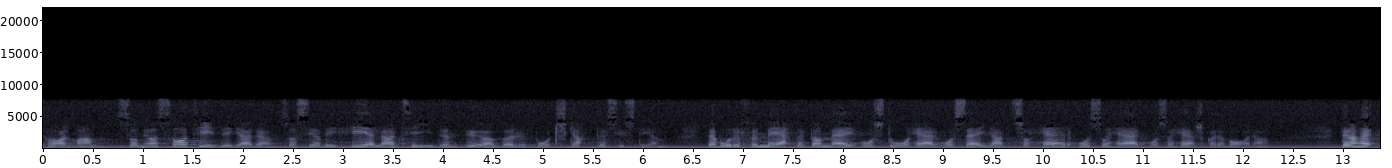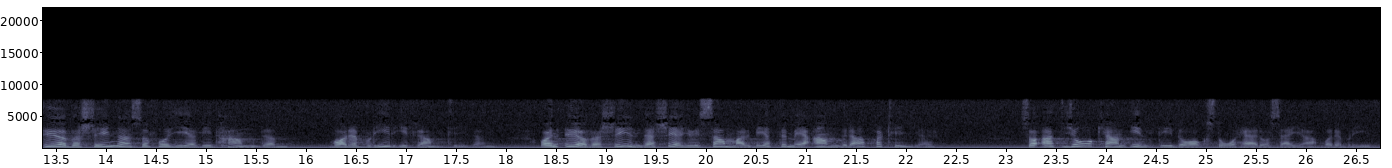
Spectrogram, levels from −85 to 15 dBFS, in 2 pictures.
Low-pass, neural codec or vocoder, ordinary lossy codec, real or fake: none; none; none; real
